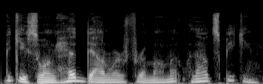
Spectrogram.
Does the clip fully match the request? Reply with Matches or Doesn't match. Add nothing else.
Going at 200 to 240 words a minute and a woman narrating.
Doesn't match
